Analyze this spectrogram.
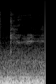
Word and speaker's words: Quay: they are key or Quay pretty sure like the correct pronunciation is key is this like Australian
